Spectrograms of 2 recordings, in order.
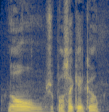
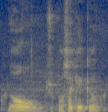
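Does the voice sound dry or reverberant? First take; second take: dry; reverberant. First: The voice sounds dry, with no added echo. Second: The voice has added echo like a large room. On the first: The speaker calls it wrong. "Si je ne touche pas à ma voix" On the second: The speaker calls it right. "je vais donc rajouter un filtre de réverbération"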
